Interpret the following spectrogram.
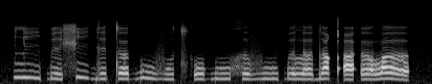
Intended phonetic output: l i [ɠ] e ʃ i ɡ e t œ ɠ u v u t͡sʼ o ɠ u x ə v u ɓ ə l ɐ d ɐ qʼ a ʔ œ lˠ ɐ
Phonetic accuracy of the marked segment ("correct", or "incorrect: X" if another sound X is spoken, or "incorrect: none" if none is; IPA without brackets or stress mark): incorrect: ɓ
